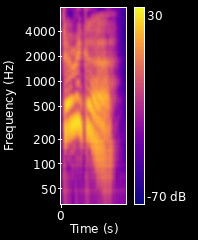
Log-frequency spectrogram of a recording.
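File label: "de rigueur", en, British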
